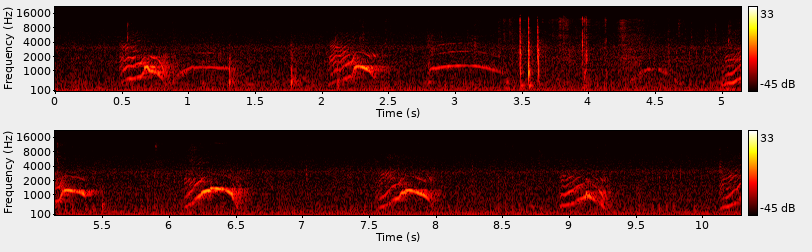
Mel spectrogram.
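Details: Rescued stray cat family, kitten giving clear arched meows roughly every second, each a quick rise and fall, with a brief sharp clatter midway and low background hum.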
